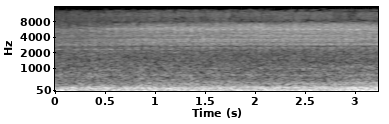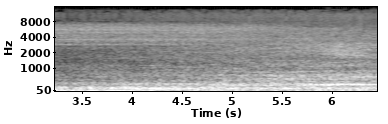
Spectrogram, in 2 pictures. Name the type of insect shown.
cicada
